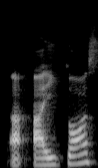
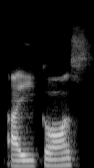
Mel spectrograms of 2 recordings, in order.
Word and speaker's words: आईकॉस: तो आईकॉस अगर ऐसे भी लिख देंगे तो भी वो सही माना जाएगा, ठीक है ना। ई वैसे साइलेंट होता है तो एनसीईआरटी वालों ने ई को हटा ही दिया है, पूरी तरह से इसको खत्म कर दिया।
